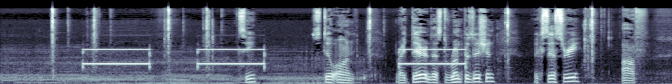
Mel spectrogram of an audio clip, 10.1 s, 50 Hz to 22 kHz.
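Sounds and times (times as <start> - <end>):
electronic warning beep: 1.2 - 2.3, 3.0 - 4.0, 6.0 - 7.1.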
